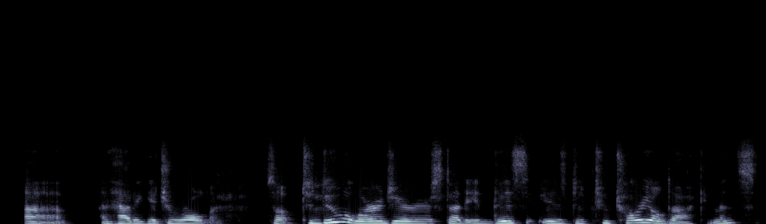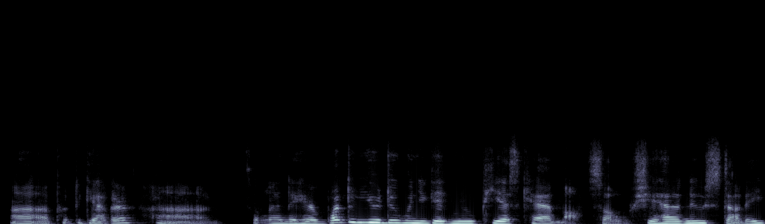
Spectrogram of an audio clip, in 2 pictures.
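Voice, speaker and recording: Dark, mellow tone from a woman at a fairly quick pace, with ordinary pitch variation. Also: medium pitch for a woman. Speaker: power systems engineer. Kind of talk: technical presentation. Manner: fast.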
